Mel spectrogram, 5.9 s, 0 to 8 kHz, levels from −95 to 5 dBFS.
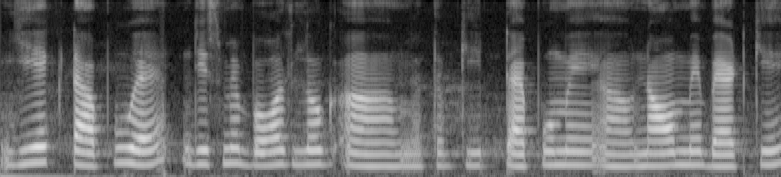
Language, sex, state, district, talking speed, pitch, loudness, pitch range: Hindi, female, Bihar, Saran, 185 wpm, 220 Hz, -18 LUFS, 205-230 Hz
